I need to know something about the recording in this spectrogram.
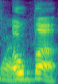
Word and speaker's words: Oba: I did say that Obie Femi was throwing Breaker over the Hold on. Hold on. You can't even say his name, right? It doesn't count. It's Oba. Oba.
